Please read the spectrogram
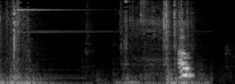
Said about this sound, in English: Okay, let's hit the typewriter.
